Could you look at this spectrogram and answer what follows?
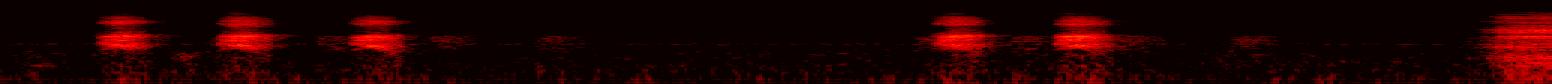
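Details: Sneezing challenge using long green grass, a handkerchief and spicy cooking: two runs of short, sharp bursts, three then two, plus a final louder one; a series of quick sneezes.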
